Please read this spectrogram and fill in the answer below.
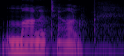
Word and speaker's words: monotone: uh um it's a short reduced sound Mona monotone it's almost it's very fast the ma is stretched and the n and tone are shorter but we do have secondary stress on the last syllable tone because we have our clear o vowel here so it's just like in the word tone your tone is good um we have the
